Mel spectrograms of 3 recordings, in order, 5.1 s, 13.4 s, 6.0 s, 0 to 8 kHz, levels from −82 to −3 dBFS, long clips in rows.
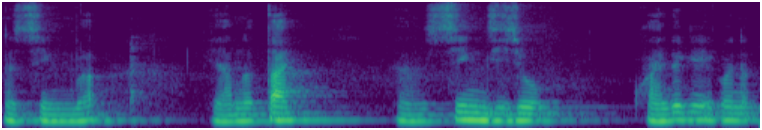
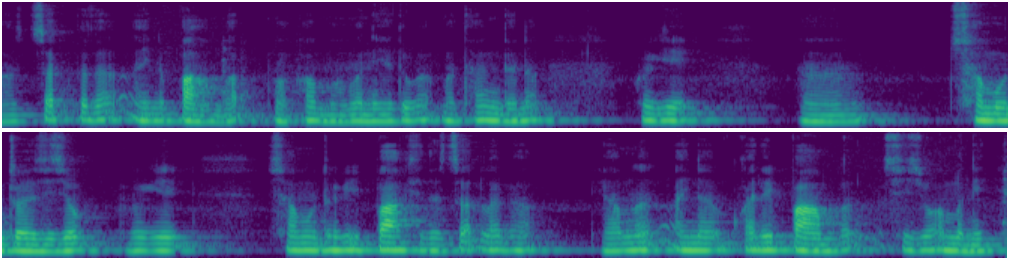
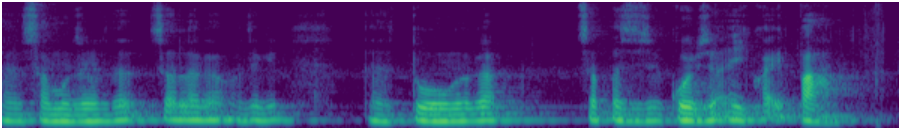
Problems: background sounds at intervals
